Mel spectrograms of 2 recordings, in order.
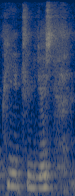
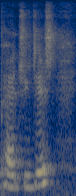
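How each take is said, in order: First: It is said with an American pronunciation. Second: It is said with a British pronunciation. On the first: "If you're an American, you say petri dish" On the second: "British people do say petri dish"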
